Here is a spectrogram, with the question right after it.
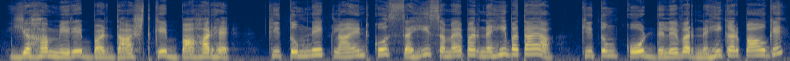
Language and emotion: Hindi, angry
